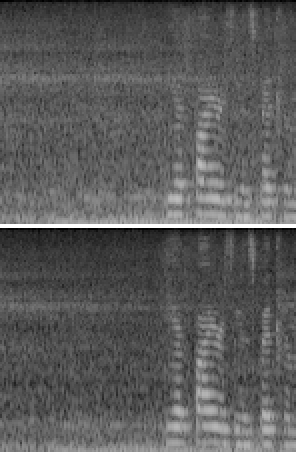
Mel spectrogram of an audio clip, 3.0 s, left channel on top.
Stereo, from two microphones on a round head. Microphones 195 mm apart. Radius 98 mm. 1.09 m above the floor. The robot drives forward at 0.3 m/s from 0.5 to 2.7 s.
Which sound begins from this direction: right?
A woman speaking, at 1.7 s.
